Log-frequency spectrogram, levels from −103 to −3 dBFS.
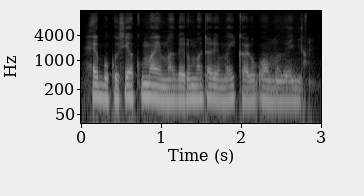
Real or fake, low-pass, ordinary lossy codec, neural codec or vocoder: fake; 14.4 kHz; none; autoencoder, 48 kHz, 32 numbers a frame, DAC-VAE, trained on Japanese speech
